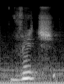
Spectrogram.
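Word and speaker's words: which: Words की दी है, WH विच word जो ऐसा है उसके अंदर 2 कंपाउंड लेटर इस्तेमाल हुए हैं। सबसे पहले तो WH जो कि हमें व की साउंड देता है, इसके बाद CH वर्ड, ठीक है, जो कि च के साउंड देता है, तो साउंड क्रिएट हुआ है विच।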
